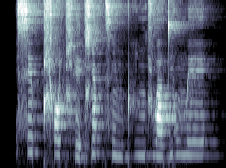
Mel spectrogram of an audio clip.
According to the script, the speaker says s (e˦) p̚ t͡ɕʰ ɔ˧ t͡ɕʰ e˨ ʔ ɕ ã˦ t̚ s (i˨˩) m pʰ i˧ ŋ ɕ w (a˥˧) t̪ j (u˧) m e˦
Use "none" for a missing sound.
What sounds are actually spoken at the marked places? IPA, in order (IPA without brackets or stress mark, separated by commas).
e˦, ĩ˨˩, a˧, u˥˧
